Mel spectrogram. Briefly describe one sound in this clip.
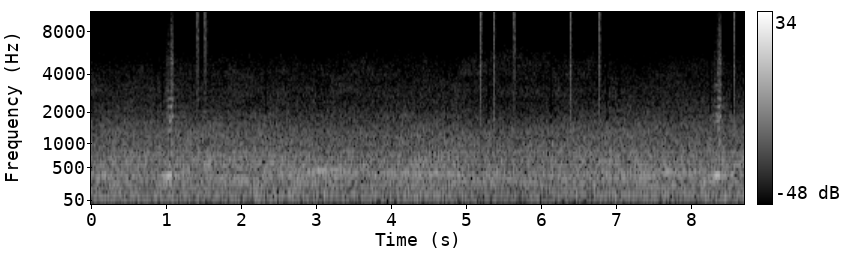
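Short electronic menu clicks sound as selections change.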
